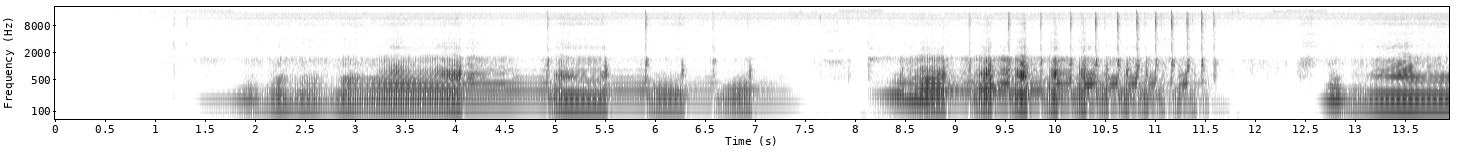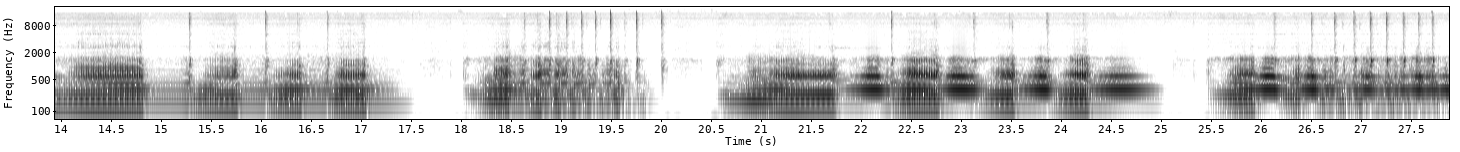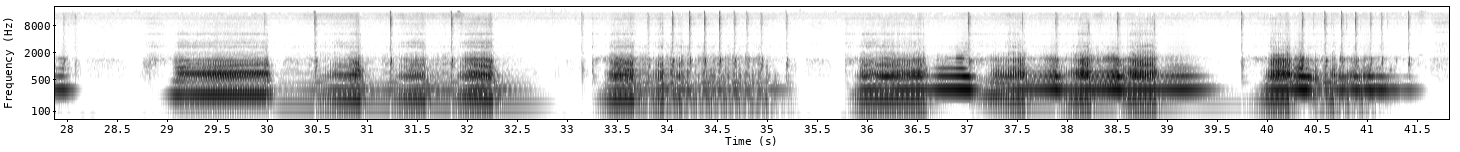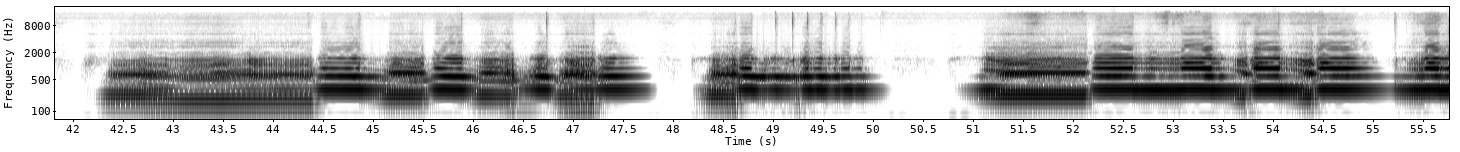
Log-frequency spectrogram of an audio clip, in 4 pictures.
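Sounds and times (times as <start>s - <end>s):
bass saxophone playing notes in C: 1.3s - 11.8s, 12.5s - 28.2s, 28.8s - 50.2s, 50.8s - 55.7s.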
